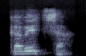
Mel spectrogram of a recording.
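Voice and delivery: cabeza said as ca-BE-tsa; medieval pronunciation. Shown as a demonstration. Teacher giving an example, medieval ts pronunciation. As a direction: give cabeza a ts for the z. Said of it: "Se pronuncia ts".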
